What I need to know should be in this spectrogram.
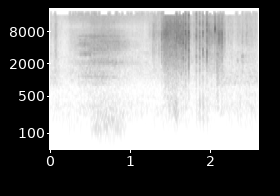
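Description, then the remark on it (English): Crunching of someone chewing a crunchy pretzel, a soft grinding start followed by a run of sharper, irregular crackly bites, with no talking. “That pretzel took a long chew.”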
